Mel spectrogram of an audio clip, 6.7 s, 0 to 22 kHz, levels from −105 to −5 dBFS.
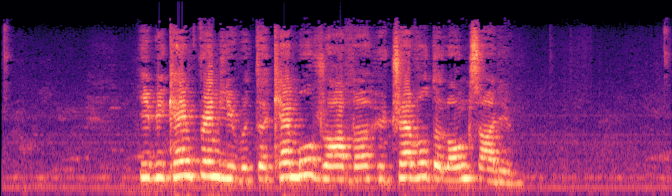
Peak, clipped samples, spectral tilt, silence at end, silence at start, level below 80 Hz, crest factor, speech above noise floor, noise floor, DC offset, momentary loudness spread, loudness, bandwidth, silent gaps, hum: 0 dBFS; under 0.1%; -3 dB/octave; 1.5 s; 1.4 s; -52 dBFS; 12 dB; 33 dB; -43 dBFS; under 0.1%; 8 LU; -10 LUFS; 14 kHz; none; none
